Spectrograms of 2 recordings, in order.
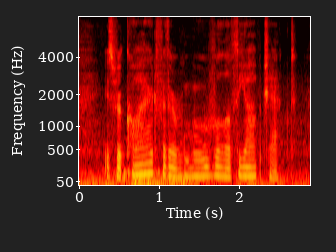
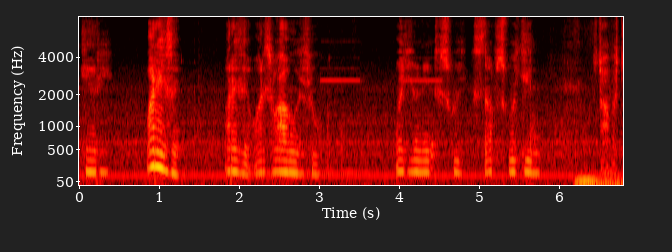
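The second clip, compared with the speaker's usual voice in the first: higher, soft pet talk; 3 semitones higher, 5 dB quieter than usual. Real, not acted. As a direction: coo at the kitty. Talking to the cat.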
